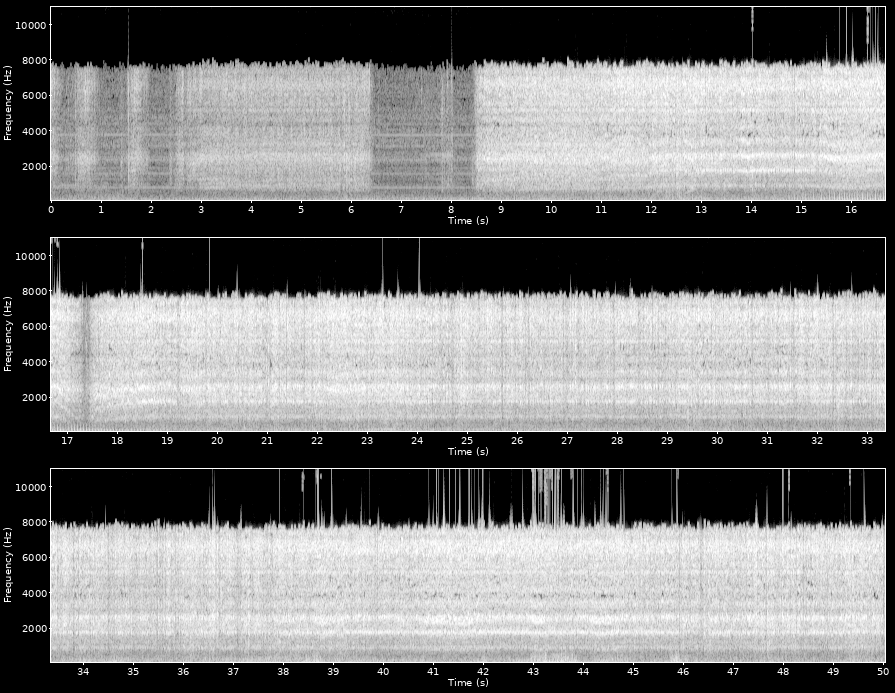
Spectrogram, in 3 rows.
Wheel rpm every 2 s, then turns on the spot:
20, 40, 70, 20, 80, 170, 220, 230, 160, 210, 230, 230, 230, 230, 230, 230, 230, 230, 230, 230, 230, 230, 230, 230, 230.
none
